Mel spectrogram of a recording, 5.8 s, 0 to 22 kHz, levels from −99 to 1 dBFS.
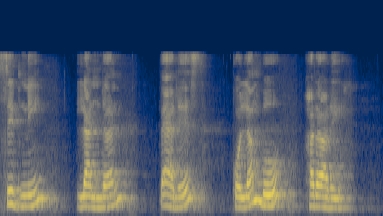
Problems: none marked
